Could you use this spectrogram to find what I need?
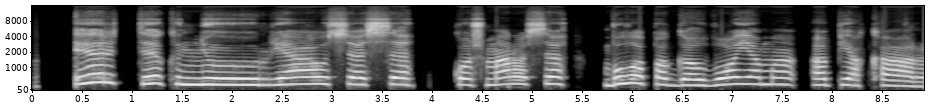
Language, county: Lithuanian, Vilnius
